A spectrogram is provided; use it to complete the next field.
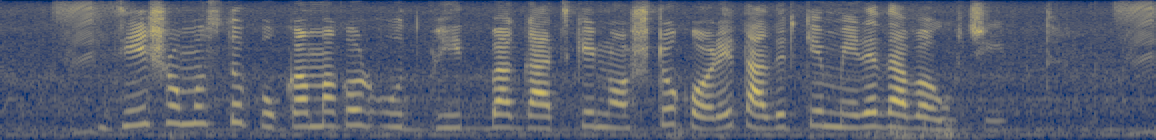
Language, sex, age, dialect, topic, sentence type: Bengali, female, 18-24, Standard Colloquial, agriculture, statement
